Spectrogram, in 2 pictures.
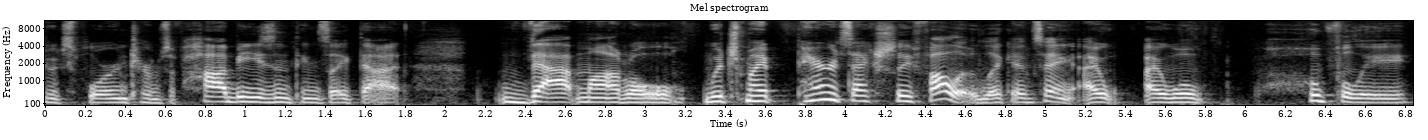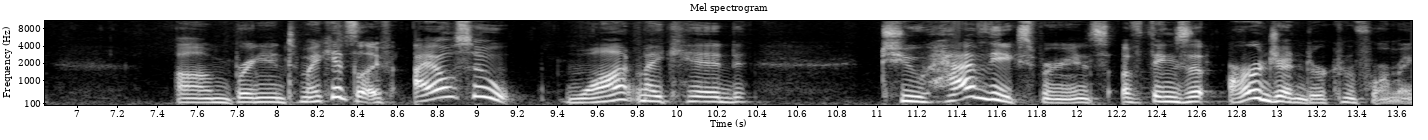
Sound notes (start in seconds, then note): none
